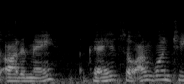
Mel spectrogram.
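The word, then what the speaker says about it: athame: my autumn a okay some look at the spelling a th AME and they say a same it is pronounced out of me okay so I'm going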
